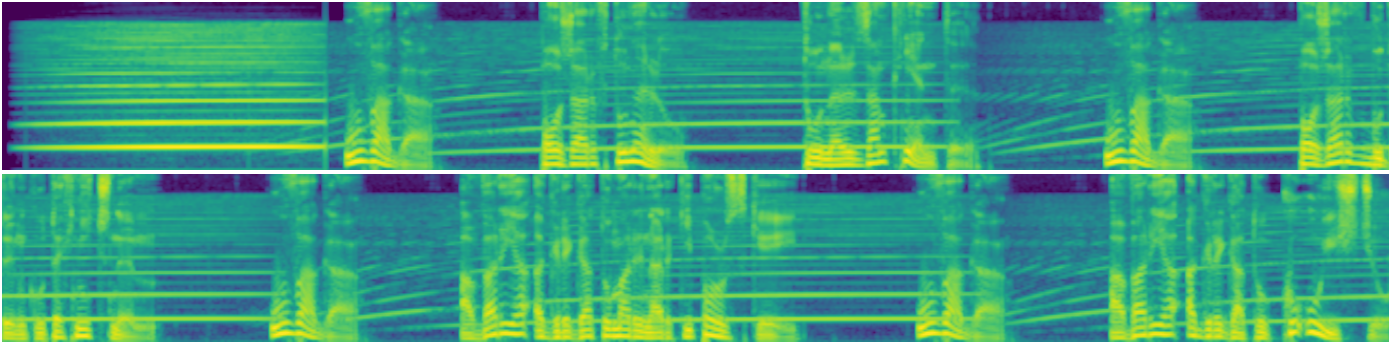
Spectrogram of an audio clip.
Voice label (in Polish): komunikaty alarmowe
